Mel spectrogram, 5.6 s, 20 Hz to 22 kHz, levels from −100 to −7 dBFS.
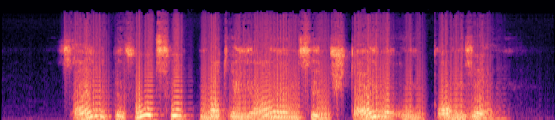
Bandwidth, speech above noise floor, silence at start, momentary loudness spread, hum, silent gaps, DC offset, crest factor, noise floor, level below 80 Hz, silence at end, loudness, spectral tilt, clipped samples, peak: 14.5 kHz; 46 dB; 0.6 s; 8 LU; none; none; under 0.1%; 16 dB; -63 dBFS; -30 dBFS; 0.5 s; -18 LUFS; -5.5 dB/octave; under 0.1%; -4 dBFS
